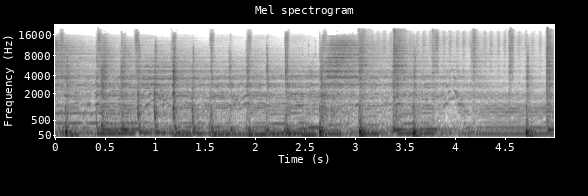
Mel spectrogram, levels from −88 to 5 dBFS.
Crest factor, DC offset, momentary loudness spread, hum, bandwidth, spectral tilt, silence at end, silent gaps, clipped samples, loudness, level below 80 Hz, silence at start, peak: 20 dB; under 0.1%; 11 LU; none; 19.5 kHz; -4.5 dB/octave; 0 s; none; under 0.1%; -21 LUFS; -28 dBFS; 0 s; 0 dBFS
